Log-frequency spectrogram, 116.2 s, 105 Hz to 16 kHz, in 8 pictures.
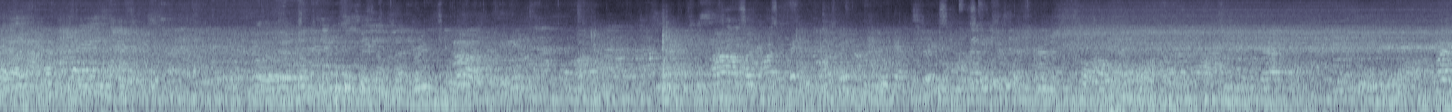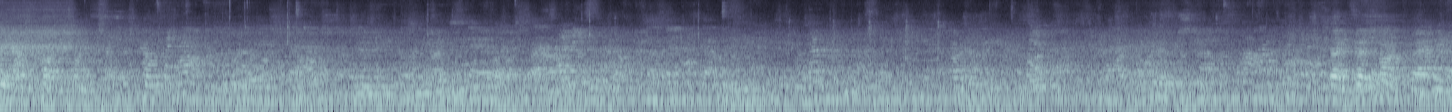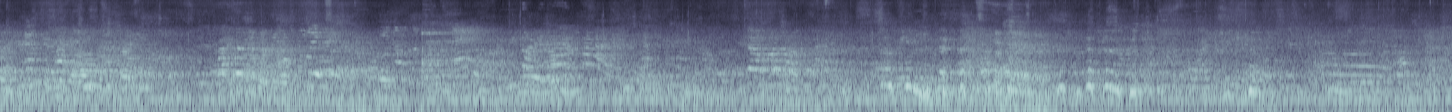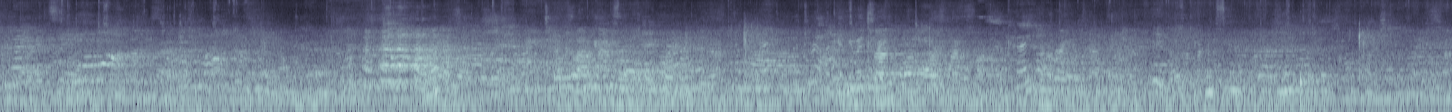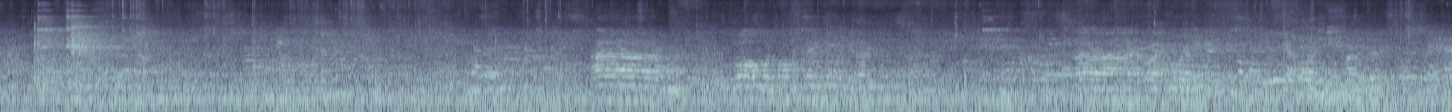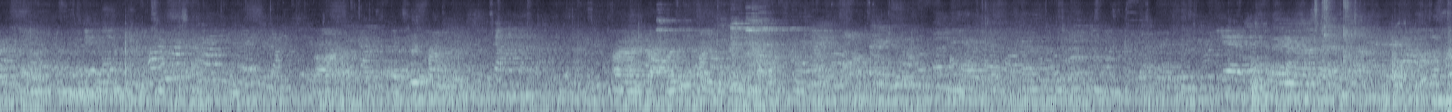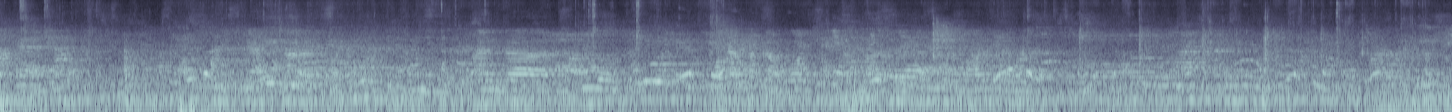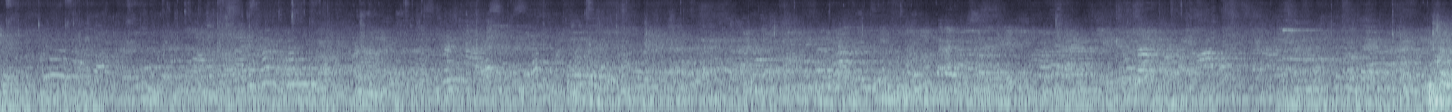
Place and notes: A trial of the now discontinued Sennheiser Ambeo Smart Headsets. I acquired these on Amazon for a very low price. They are not great. They have an intermittent crackle on the right channel and all the features except record are missing on my iphone 6s. For dynamic omnis the mics are not bad. Listen with headphones and see what you think.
